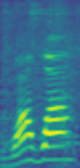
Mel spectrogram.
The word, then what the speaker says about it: guagua: bus is called the guagua but it's pronounced wawa you don't put the g in there but it's g-u-a-g-u-a or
